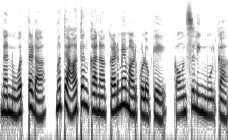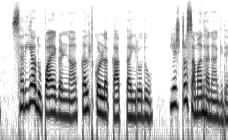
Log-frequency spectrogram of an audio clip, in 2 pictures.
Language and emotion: Kannada, happy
